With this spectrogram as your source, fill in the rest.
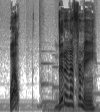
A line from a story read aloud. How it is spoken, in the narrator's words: the prince yelled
